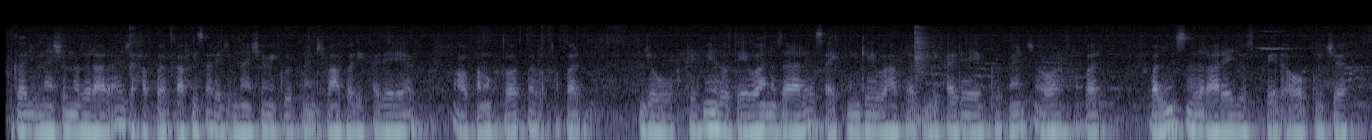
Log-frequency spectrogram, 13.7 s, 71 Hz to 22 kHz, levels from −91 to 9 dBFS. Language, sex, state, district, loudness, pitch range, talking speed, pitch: Hindi, male, Maharashtra, Pune, -36 LUFS, 95-100 Hz, 235 wpm, 100 Hz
